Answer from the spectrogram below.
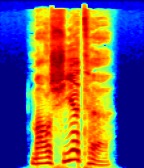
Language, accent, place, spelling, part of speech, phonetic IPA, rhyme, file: German, Germany, Berlin, marschierte, adjective / verb, [maʁˈʃiːɐ̯tə], -iːɐ̯tə, De-marschierte.ogg
- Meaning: inflection of marschieren: 1. first/third-person singular preterite 2. first/third-person singular subjunctive II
